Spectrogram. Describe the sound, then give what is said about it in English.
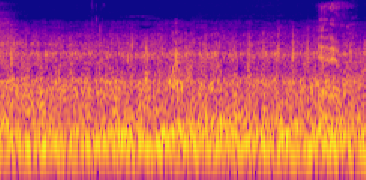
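A fairly big helicopter that looks like a Huey or that type, coming in, its loud, steady rumble heavy in the low end with a faint rhythmic pulsing from the rotor running through the continuous roar. No voices are heard. “Helicopter. Looks like a Huey.”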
